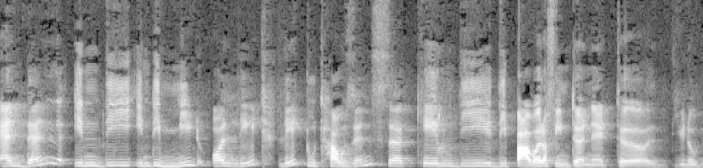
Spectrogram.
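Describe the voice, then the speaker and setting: A man with an Indian accent speaks in a high voice, with hardly any pauses. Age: 20s. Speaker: startup founder. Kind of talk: talk to an audience. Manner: halting, many fillers and repeats.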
